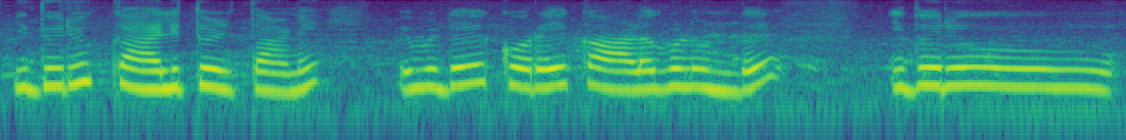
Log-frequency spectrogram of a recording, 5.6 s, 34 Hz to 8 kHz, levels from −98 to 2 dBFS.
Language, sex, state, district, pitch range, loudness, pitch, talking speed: Malayalam, female, Kerala, Kasaragod, 260-285 Hz, -13 LUFS, 275 Hz, 75 wpm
